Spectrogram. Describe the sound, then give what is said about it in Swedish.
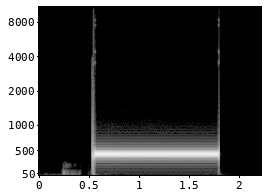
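A single steady electronic ringback tone sounds on a phone line while calling a listener, for a little over a second, clear and loud, with soft clicks at its start and end and no talking. “Ja, vi ska ringa upp våran eh, kära lyssnare.”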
